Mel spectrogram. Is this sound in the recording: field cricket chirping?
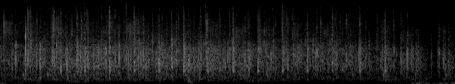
no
